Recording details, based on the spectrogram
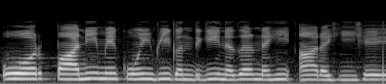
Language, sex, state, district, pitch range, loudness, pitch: Hindi, female, Madhya Pradesh, Bhopal, 225-255 Hz, -15 LUFS, 235 Hz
